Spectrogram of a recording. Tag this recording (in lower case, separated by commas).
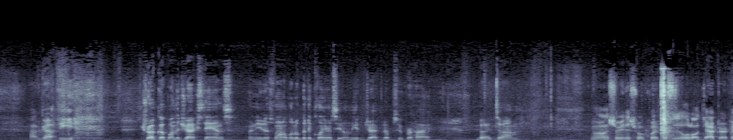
speech, music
